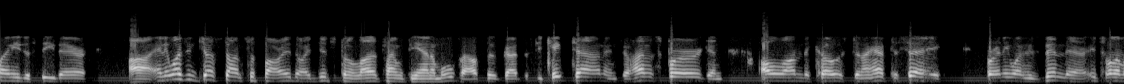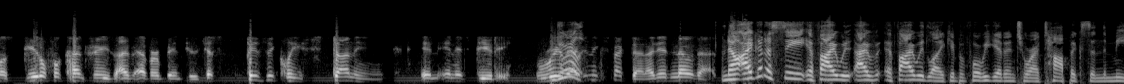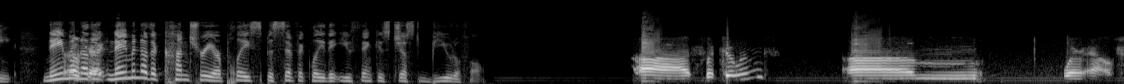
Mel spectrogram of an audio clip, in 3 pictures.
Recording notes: The debate heated up with callers and hosts alike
